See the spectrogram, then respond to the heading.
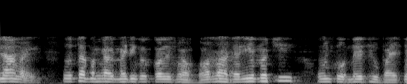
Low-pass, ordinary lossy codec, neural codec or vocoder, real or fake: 3.6 kHz; none; codec, 32 kHz, 1.9 kbps, SNAC; fake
